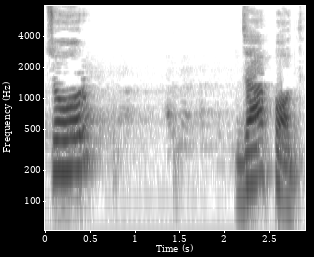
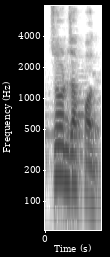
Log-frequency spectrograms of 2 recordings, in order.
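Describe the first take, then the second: First: "চোর ... যা পদ" split with a long pause after চোর; broken-up pronunciation. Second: Said in the usual way. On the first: Shown as a demonstration. Teacher breaking down the pronunciation for students, "চোর ... যা পদ" in separate pieces. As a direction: say "চোর", stop, then finish "যা পদ". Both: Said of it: "উচ্চারণ ভেঙে দিচ্ছি".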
